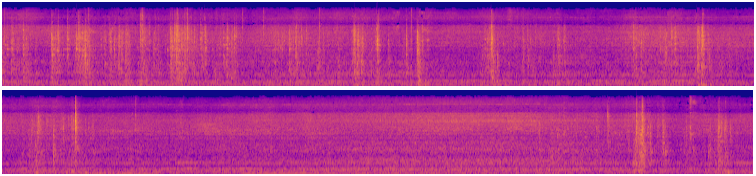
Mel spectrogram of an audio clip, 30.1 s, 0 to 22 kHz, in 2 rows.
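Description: Hyundai 220 crawler excavator's diesel engine running steadily as the machine digs, with repeated clanks and knocks of the steel bucket against rock and stones. Most of the clanks come in the first ten seconds, with a loud one near the end.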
